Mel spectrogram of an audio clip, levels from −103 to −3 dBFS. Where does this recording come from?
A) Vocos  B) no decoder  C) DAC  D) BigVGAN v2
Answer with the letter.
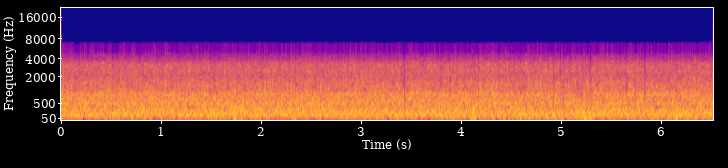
B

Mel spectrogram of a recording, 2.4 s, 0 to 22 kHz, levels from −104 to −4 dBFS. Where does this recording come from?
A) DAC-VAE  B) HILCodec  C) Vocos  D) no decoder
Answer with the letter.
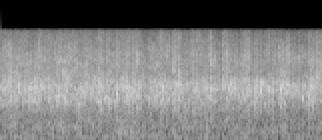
B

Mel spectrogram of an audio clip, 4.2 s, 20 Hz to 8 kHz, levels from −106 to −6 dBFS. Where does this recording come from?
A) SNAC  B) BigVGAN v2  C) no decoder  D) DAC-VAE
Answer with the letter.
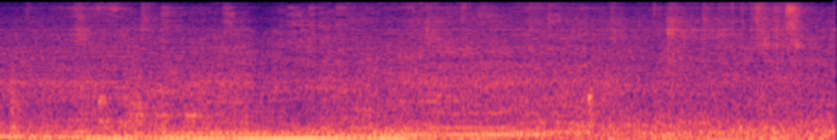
A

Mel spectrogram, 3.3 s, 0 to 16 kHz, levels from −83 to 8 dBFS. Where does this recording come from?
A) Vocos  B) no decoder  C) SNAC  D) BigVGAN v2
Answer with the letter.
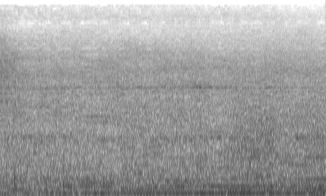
C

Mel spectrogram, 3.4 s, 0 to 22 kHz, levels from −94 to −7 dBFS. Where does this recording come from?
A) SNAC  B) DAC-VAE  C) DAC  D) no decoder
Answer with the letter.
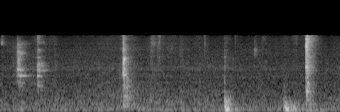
C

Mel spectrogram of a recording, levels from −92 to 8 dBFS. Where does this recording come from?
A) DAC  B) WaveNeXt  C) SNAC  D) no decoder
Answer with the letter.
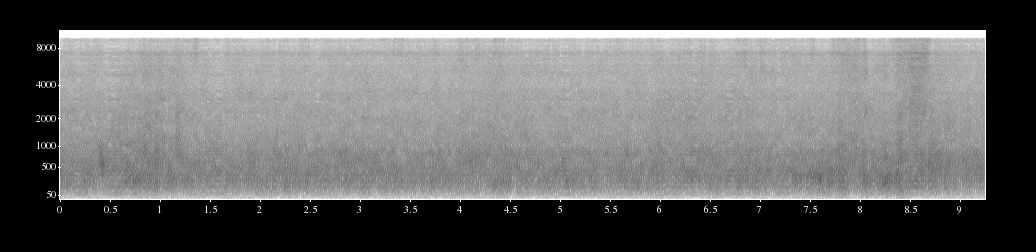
B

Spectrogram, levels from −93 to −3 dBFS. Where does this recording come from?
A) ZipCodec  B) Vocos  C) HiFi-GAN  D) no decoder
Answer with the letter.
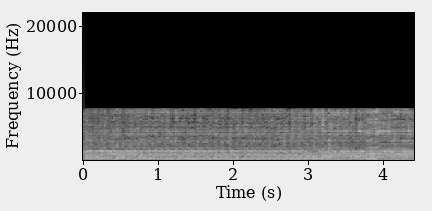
C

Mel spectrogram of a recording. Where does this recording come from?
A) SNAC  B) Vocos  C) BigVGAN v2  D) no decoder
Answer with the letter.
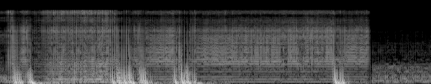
C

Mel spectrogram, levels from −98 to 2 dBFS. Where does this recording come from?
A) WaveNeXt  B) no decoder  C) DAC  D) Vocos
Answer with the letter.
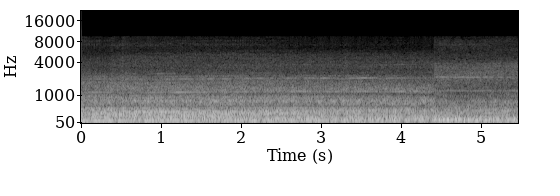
B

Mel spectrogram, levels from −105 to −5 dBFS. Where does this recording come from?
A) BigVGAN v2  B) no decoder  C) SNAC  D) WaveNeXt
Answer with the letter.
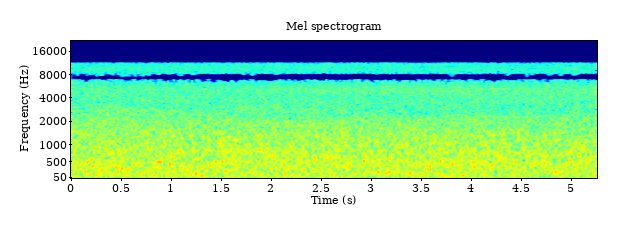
B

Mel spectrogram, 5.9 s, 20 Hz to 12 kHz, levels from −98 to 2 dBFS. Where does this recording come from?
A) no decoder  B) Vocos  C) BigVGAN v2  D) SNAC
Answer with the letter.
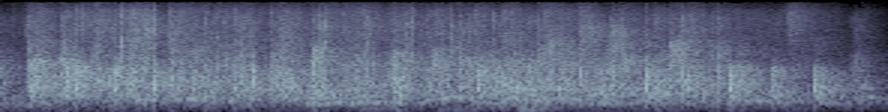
A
